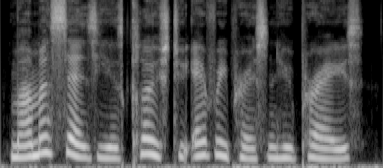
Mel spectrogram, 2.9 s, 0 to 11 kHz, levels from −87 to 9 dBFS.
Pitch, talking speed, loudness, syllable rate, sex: 235 Hz, 210 wpm, -15 LUFS, 5.7 syllables/s, female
